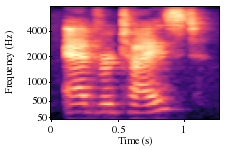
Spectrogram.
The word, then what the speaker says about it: advertised: And then advertised. Advertised. Mm-hmm. So advertised here with advertise or advertisement, the first syllable would be strong.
